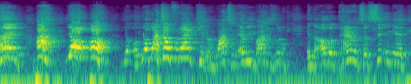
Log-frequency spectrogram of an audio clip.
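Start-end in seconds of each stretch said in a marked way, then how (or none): 0.0-3.1 loud, high shouts to stop; urgent calling out, much louder; shouted warning. Retold or imitated. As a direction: yell across the playground to head off a collision. Acts out calling to kids.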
